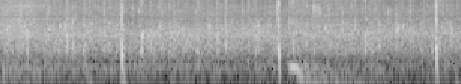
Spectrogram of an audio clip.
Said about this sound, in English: By the way, I got to have to let you clap for that one. So put your hands together for them.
